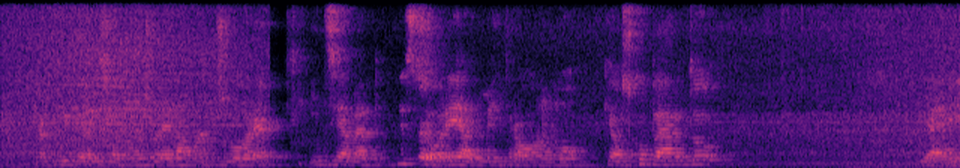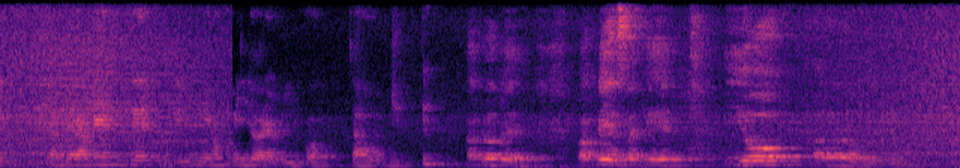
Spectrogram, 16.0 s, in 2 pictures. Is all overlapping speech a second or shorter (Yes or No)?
Yes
